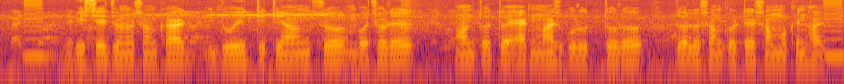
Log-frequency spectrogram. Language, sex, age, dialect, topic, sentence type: Bengali, male, 18-24, Northern/Varendri, agriculture, statement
